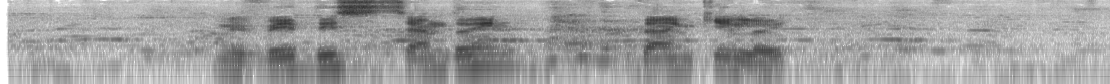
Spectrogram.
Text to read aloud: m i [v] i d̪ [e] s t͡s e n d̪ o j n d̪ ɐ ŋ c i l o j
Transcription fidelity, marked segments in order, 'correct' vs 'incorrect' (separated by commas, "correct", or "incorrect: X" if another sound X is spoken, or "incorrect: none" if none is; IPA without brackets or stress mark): correct, incorrect: i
